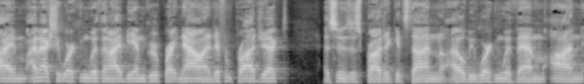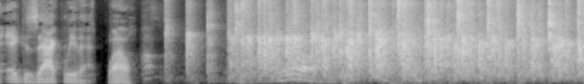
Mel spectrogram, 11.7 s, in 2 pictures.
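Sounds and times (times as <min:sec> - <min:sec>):
speech: 0:00.0 - 0:07.6
crowd applause: 0:07.5 - 0:11.6.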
